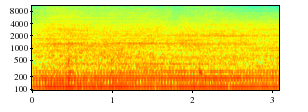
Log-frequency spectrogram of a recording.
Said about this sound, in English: The rumble of backhoes gouging into the earth to make way for new building foundations.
